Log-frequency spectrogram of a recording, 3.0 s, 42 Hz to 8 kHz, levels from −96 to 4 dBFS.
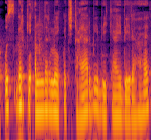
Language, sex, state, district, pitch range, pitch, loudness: Hindi, male, Assam, Hailakandi, 110-135 Hz, 120 Hz, -18 LUFS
